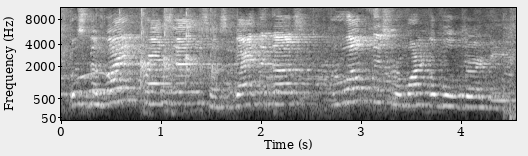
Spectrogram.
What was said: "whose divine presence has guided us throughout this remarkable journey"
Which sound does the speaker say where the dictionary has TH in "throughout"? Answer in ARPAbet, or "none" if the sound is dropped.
T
